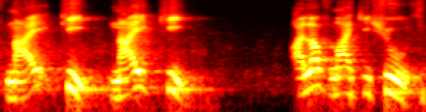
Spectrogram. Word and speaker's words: Nike: brand it is nike in the british pronunciation it is nike it is not nike it is naiki naiki i love nike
